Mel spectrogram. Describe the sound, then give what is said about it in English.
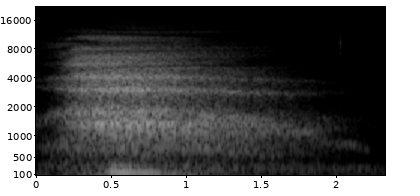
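A long, deep breath: one soft, airy, sigh-like sound that swells quickly, then fades slowly over about two seconds, with no talk. “Let's take a long, deep breath in and a long, deep breath out.”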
